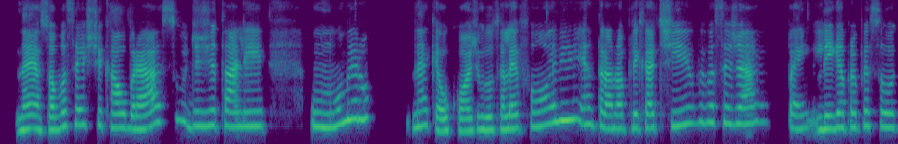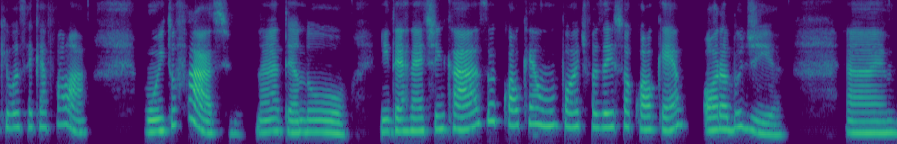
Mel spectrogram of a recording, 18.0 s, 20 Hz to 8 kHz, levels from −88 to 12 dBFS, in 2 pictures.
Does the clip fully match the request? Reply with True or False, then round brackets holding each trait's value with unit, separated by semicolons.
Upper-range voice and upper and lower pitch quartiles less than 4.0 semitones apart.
False (260 Hz; 4.5 semitones)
